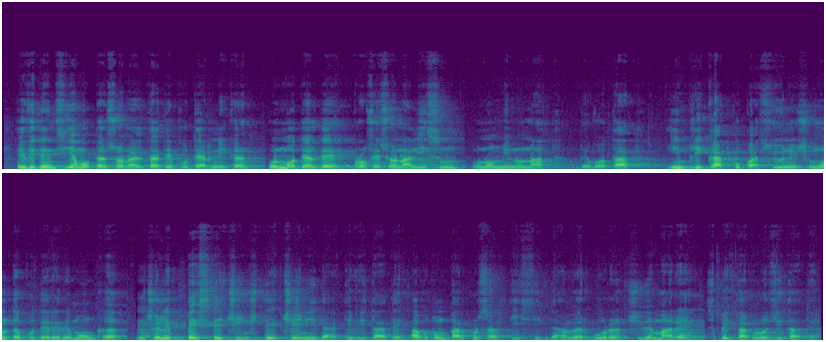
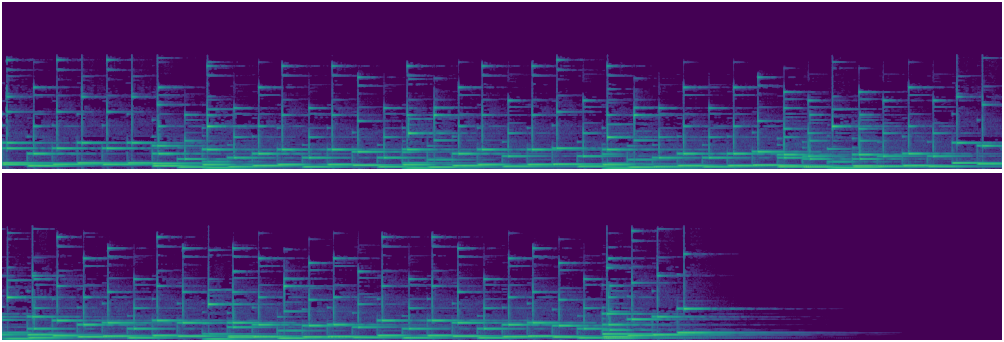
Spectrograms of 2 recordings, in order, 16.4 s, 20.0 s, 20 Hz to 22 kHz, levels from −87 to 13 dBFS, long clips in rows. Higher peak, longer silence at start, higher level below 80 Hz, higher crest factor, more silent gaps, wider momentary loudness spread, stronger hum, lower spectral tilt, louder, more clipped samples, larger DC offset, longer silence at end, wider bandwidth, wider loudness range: first, 0 dBFS vs -6 dBFS; first, 0.15 s vs 0 s; first, -60 dBFS vs -74 dBFS; about the same, 18 dB vs 16 dB; neither; first, 9 LU vs 3 LU; neither; first, -6.5 dB/octave vs -1.5 dB/octave; about the same, -20 LUFS vs -21 LUFS; neither; neither; second, 0 s vs 2.6 s; second, 11.5 kHz vs 15.5 kHz; about the same, 4 LU vs 2 LU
